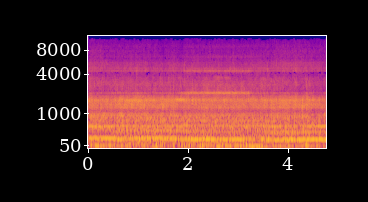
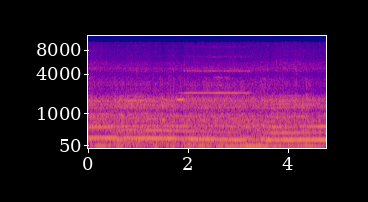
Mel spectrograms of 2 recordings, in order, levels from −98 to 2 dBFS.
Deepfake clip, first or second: first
